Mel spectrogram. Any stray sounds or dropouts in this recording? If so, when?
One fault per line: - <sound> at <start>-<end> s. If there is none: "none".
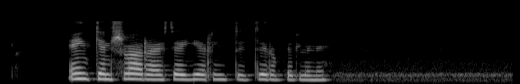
none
